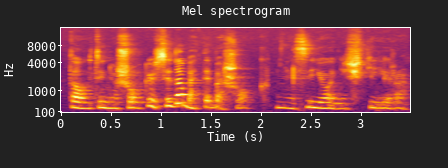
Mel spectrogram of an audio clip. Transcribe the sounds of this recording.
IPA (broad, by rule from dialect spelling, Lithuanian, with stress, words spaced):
ˈtɐʊtʲɪnʲʊs ʃoːˈkʲʊs ɪ ˈdɑːbɐ tʲɛbʲɛˈʃoːk nʲɛs ˈjoːnʲɪʃʲkʲiː ˈiːrɐ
